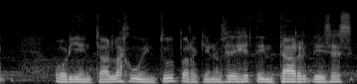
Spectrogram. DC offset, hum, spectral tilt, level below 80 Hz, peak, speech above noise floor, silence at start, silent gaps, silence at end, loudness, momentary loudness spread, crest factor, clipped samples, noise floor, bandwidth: under 0.1%; none; -7.5 dB/octave; -60 dBFS; -6 dBFS; 22 dB; 0 s; none; 0 s; -25 LUFS; 5 LU; 18 dB; under 0.1%; -46 dBFS; 12 kHz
